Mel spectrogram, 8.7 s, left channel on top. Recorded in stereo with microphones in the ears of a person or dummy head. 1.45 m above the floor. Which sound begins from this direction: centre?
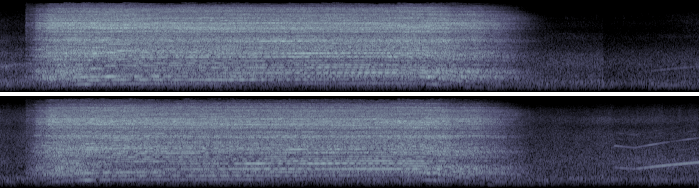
A blender, at 0.3 s.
